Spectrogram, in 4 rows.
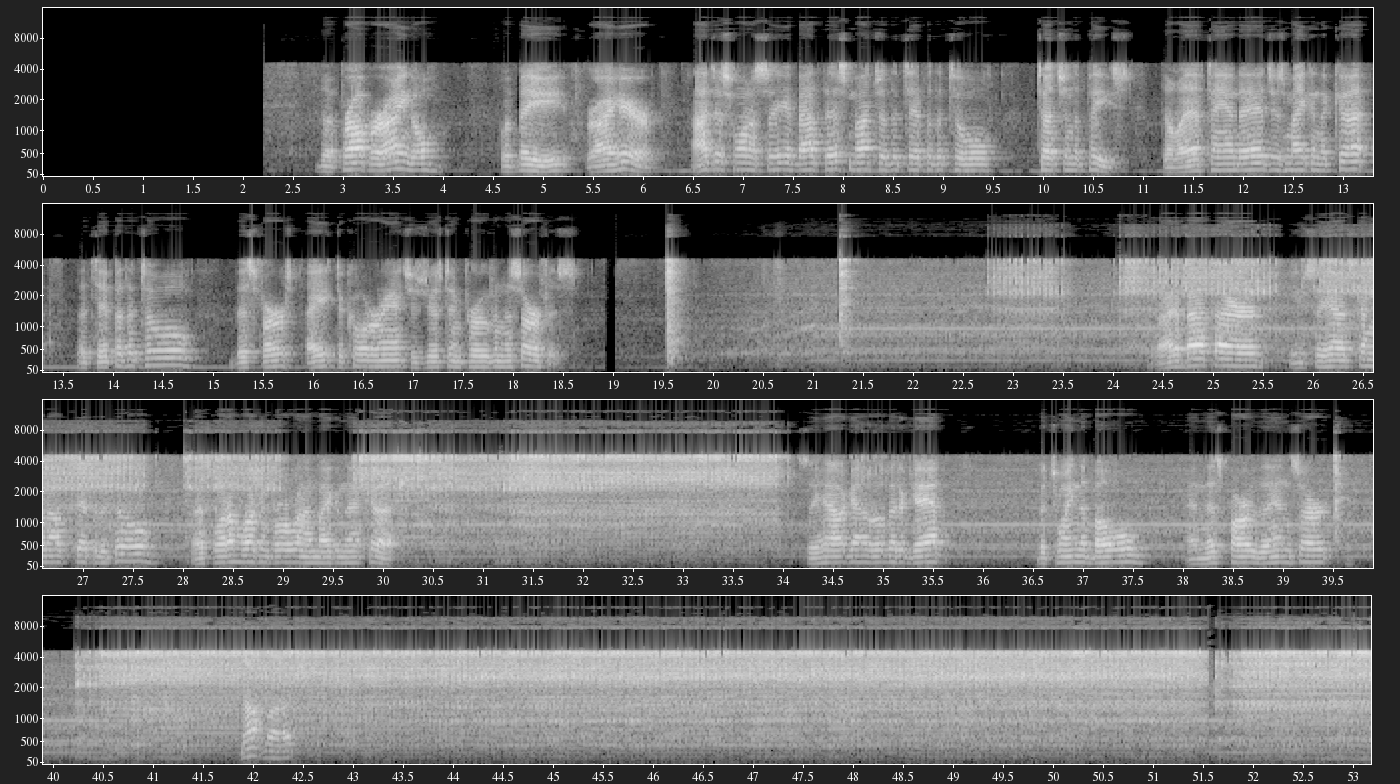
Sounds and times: Speech: 0:02.8 - 0:04.0, 0:04.6 - 0:18.7, 0:24.4 - 0:30.2, 0:34.2 - 0:35.7, 0:36.5 - 0:39.5, 0:41.9 - 0:42.5.

